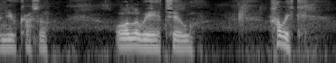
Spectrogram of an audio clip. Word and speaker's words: Hawick: It runs from Ponteland, which is north of Newcastle, all the way to Hawick, which is spelt Hoyk.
